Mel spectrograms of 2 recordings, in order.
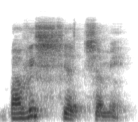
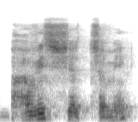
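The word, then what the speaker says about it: भविष्यच्च मे: The next mantra is Bhavishyachame. Bhavishyachame. Bhavishyachame. In terms of pronunciation, the first letter is Bha. Okay. Bha, which is fourth letter in the Pavarga. So it has to be aspirated.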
